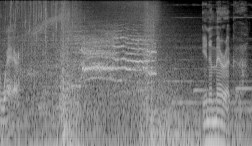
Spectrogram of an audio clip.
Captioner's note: woman screaming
